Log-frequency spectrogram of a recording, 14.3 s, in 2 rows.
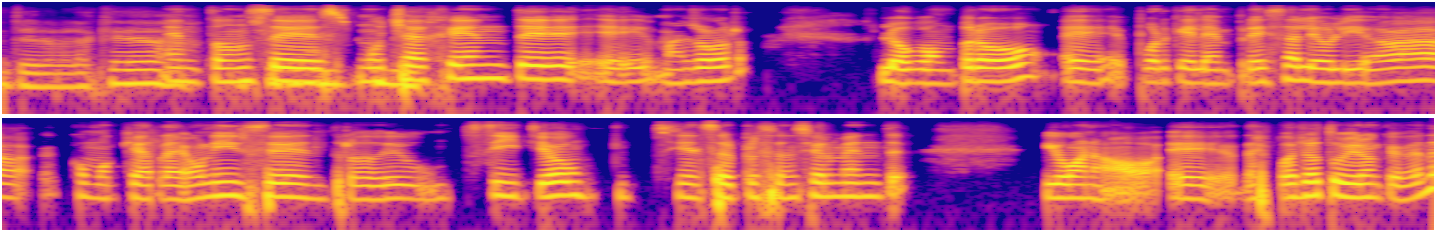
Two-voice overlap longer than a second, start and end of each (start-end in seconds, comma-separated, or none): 0.8-2.2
